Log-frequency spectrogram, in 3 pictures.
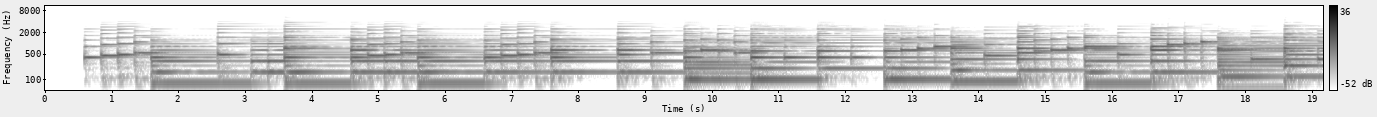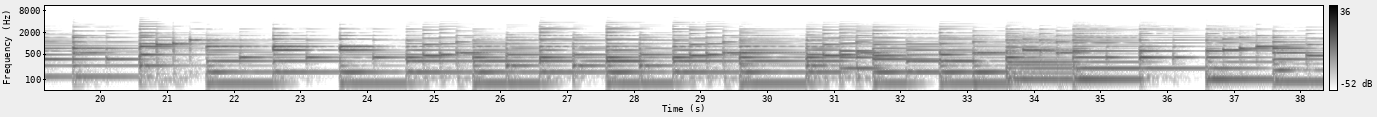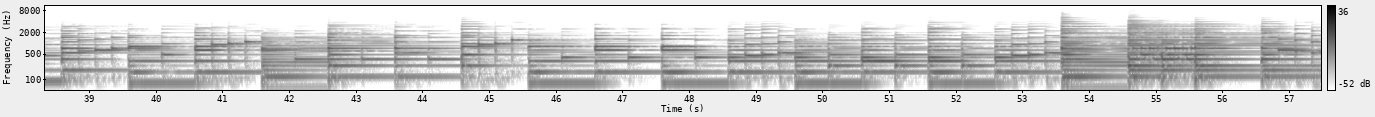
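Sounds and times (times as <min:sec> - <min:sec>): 
romantic piano piece: 0:00.6 - 0:57.4.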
